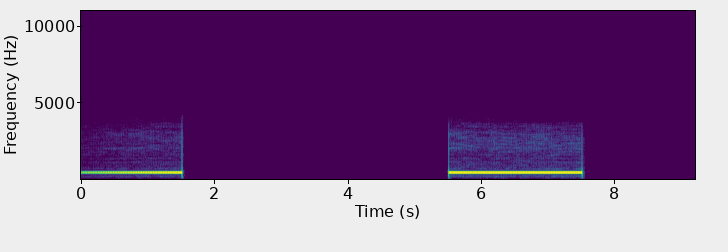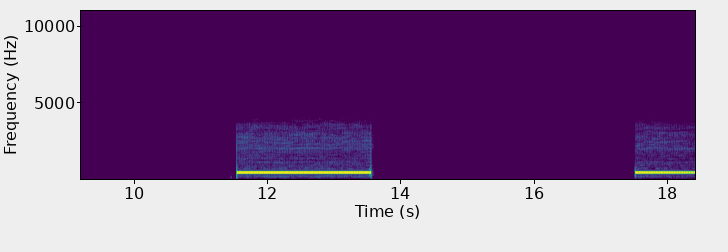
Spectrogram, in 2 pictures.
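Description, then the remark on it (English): A telephone ringback tone from an unanswered call to the Tajik Embassy on New Hampshire Avenue in Washington, D.C.: steady electronic burrs about two seconds long, separated by four-second silences, repeating four times, clear and loud with no voices. “So I looked at the Tajik Embassy, which is on New Hampshire Avenue in Washington, D.C., and called them up.”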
